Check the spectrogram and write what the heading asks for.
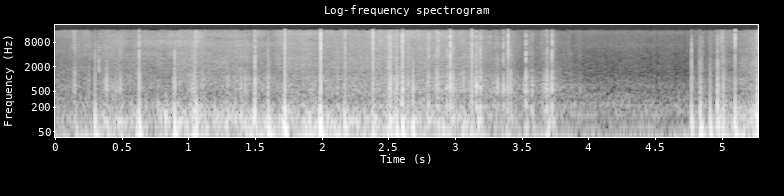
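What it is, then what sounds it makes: Embossed plastic placemat. Long red nails tap and scratch across the raised pattern of a thin, solid, grey embossed plastic placemat. The result is a quiet, dense run of short crackling clicks and scraping rustles. The sound briefly settles around the four-second mark, then a burst of sharper taps returns at the end.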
